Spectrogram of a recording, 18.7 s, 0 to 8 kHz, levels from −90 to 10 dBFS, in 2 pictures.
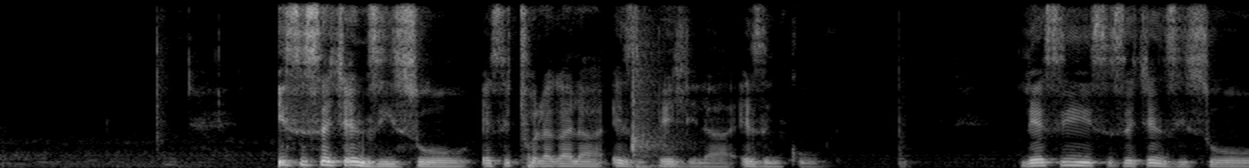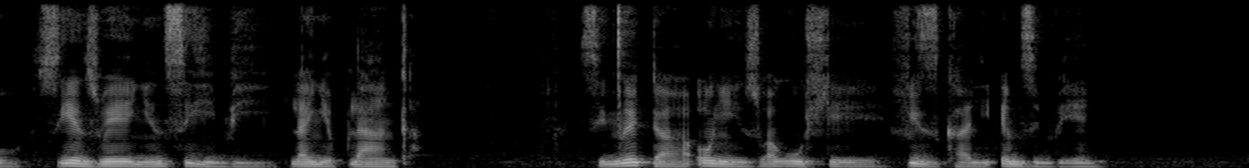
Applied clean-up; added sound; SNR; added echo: none; Thump, thud; 16 dB; none.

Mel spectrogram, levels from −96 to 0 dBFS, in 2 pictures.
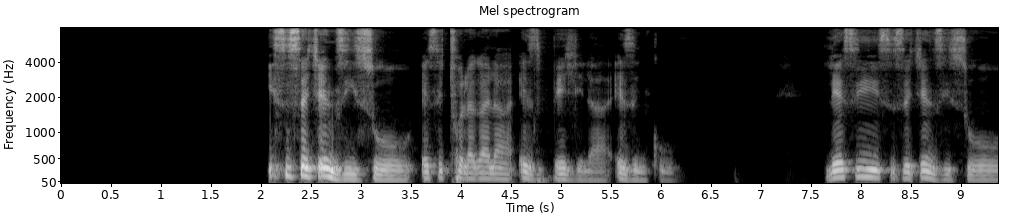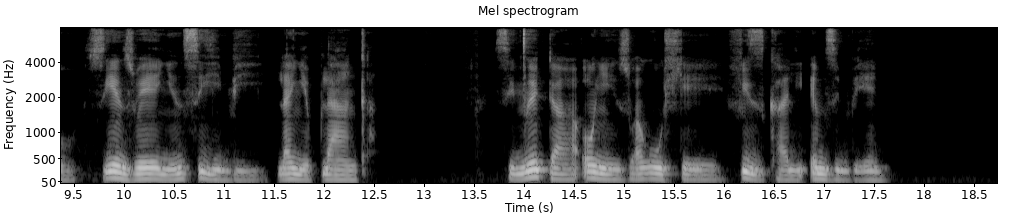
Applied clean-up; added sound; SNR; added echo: neural mask model DeepFilterNet 3.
